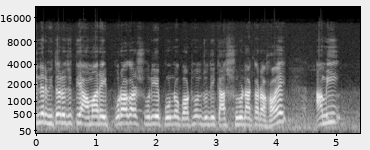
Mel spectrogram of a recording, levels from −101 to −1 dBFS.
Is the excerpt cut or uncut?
uncut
